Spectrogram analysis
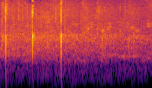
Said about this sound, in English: Well, it's getting... I'll give myself a hand clap now.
